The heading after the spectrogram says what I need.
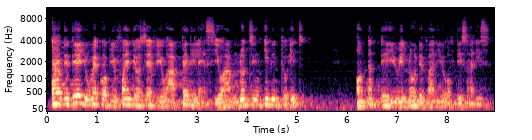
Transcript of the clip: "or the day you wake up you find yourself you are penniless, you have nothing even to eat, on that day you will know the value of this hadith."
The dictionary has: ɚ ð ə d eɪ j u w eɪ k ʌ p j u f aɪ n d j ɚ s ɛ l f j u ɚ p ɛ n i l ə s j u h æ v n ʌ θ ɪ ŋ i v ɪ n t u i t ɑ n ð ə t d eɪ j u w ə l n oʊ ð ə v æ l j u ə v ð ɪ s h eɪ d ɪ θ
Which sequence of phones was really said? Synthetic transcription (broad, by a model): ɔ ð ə d eɪ j u w eɪ k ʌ p j u f aɪ n d j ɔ s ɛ l f j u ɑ p ɛ n i l ə s j u h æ v n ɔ t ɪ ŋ i v ɪ n t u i t ɑ n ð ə t d eɪ j u w ə l n oʊ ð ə v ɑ l j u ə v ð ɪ s h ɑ d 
